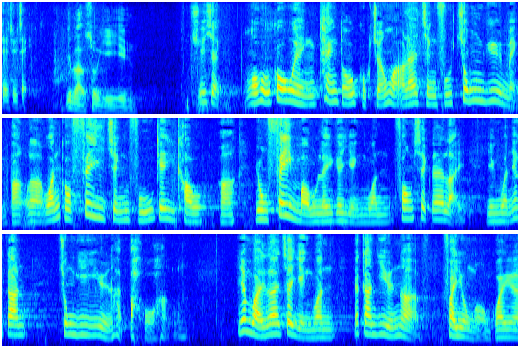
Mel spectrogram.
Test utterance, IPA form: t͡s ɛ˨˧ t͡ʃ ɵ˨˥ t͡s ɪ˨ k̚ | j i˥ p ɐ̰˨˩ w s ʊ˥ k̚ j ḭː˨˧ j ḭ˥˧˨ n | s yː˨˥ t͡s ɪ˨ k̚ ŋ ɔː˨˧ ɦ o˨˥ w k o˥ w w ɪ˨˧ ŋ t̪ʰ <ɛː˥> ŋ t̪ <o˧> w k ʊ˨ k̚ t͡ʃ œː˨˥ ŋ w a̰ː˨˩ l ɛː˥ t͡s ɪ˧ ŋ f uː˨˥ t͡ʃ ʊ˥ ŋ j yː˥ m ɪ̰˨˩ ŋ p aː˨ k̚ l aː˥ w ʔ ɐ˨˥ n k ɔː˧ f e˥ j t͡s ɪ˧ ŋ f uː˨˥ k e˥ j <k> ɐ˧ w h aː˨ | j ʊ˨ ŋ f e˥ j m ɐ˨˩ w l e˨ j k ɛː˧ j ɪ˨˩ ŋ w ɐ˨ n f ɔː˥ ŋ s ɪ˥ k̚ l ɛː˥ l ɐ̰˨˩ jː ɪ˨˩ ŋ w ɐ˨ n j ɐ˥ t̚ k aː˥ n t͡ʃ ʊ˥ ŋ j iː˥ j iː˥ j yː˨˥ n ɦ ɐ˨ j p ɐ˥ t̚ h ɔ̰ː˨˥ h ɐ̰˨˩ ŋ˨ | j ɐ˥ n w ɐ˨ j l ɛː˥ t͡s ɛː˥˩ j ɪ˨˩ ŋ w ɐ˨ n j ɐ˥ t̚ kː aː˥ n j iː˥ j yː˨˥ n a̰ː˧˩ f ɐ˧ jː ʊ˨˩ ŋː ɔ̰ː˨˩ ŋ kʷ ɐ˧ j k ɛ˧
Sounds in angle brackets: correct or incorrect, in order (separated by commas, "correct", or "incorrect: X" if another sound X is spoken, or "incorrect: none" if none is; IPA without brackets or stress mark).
correct, incorrect: o˨˥, incorrect: kʰ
